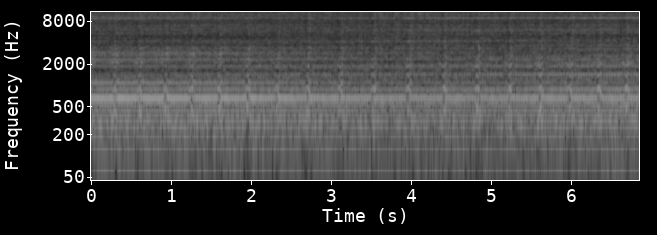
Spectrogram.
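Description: A machine ticks in a quick, even rhythm.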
